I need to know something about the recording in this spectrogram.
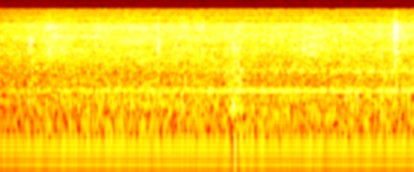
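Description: A steady low mechanical hum with a thin high tone above it, and one faint tap a little past halfway.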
